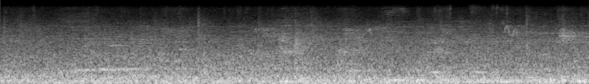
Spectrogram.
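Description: Busy metro station ambience: a steady, loud rumble with voices of people passing by.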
